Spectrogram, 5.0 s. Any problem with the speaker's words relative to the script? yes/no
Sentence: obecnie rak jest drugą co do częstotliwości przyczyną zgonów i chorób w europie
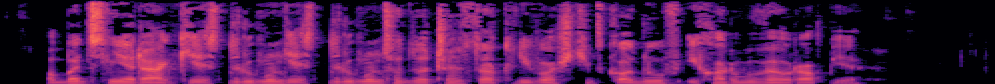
yes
